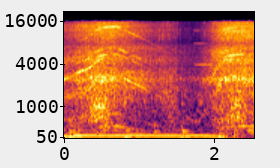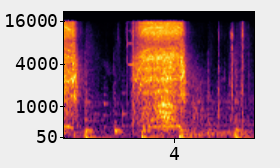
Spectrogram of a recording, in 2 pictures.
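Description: DeWalt 20-volt cordless impact driver running in short trigger pulls, its pitch winding up and back down each time, as it fastens a metal collector plate to a door panel. The longest run lasts about two and a half seconds, and a shorter one comes near the four-second mark.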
